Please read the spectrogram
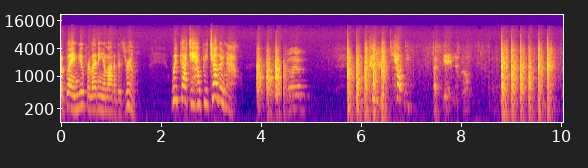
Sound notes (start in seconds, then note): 3.9 loud knocking; 8.8 loud knocking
